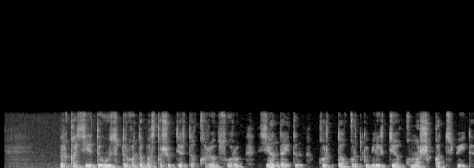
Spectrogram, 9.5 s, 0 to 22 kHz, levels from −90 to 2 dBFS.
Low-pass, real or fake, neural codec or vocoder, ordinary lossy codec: 7.2 kHz; real; none; none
